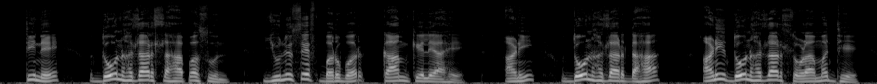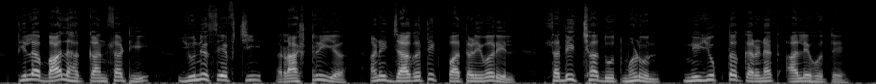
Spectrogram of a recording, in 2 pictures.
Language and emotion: Marathi, neutral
